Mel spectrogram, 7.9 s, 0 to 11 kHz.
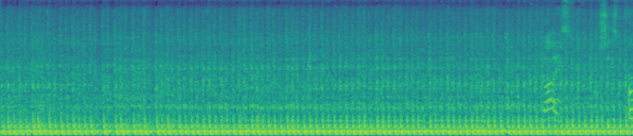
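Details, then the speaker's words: Honda CRF250R single-cylinder four-stroke, bought non-running, with a new head and aftermarket cam per the seller. After the timing was corrected, it holds a steady, healthy thumping idle with no ticking or misses. No air filter is fitted yet. "Nice. It sounds good. Oh yeah, she sounds pretty good. She actually sounds healthy, which is awesome."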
